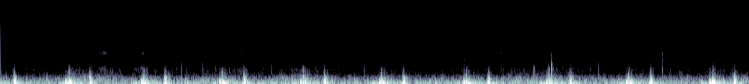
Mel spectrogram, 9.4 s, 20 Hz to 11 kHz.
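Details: Own heartbeat via stethoscope while sitting at a desk, visible neck pulse: steady low lub-dub at about 60 beats a minute, normal resting rhythm.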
